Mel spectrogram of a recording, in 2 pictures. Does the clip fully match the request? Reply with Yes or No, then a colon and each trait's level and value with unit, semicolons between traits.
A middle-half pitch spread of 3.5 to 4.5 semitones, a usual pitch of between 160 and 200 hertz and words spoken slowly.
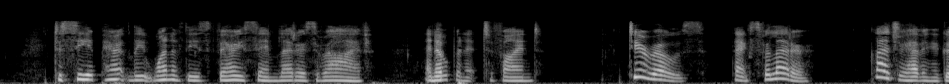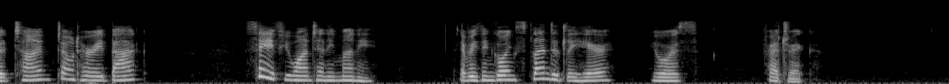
Yes: average, 3.8 semitones; high, 190 Hz; slow, 125 wpm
